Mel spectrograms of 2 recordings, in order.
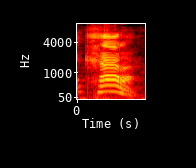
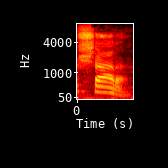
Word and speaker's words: chara: palavra graça cáries né mas é cara o que muitos pronunciam como chara é o que não é porque esse aí é o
